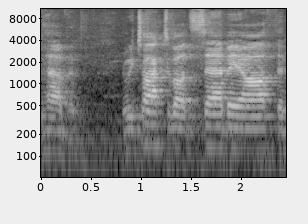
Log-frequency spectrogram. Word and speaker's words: Sabaoth: And Sabaoth and Sabbath, different words, different spellings, but sometimes people will hear Sabbath and they'll hear Sabaoth and think it's just a weird pronunciation.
